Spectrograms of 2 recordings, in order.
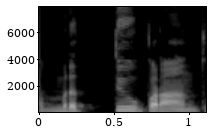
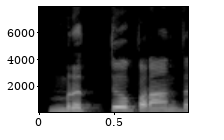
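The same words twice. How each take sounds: First: मृत्युपरांत with उ after मृत्य; correct pronunciation. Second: मृत्योपरांत with ओ after मृत्य; wrong pronunciation. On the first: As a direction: say मृत्युपरांत clearly with उ. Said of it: "मृत्युपरांत होता है". (सही उच्चारण मृत्युपरांत) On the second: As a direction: say मृत्योपरांत as the mistaken form. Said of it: "मृत्योपरांत नहीं होता". (गलत उच्चारण मृत्योपरांत) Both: Shown as a demonstration.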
